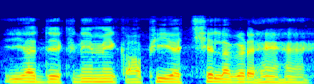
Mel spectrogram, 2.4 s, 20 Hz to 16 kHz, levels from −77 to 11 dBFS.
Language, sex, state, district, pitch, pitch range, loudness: Hindi, male, Bihar, Katihar, 130 Hz, 125-140 Hz, -15 LUFS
